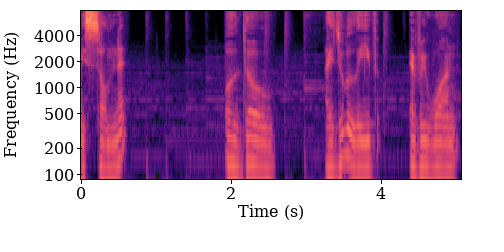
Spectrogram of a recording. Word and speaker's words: Somne: And yeah, well, first, my name is Somn, although I do believe everyone is going to call me Somni.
